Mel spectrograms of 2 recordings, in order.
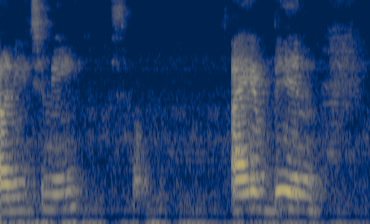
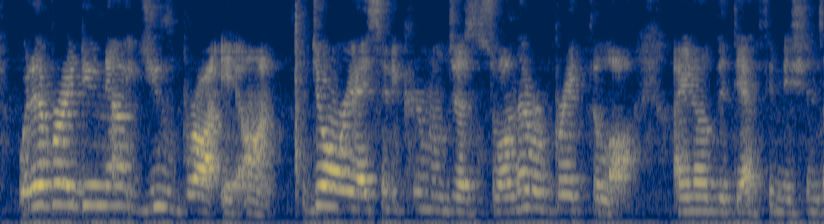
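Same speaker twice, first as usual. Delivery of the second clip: usual speaking voice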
